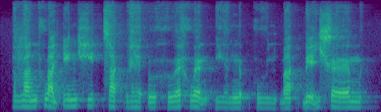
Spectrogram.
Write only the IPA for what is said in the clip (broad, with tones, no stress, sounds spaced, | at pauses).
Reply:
v a˨˦ n h w a̰˧˨ j ɗ i˧ n x i˨˩ t̚ s a˨˩ k̚ v ɛ̤˨˩ ʔ u˧˩ h u˨˦ ə̯ h w ə̰ː˧˨ ŋ ʔ i̤˨˩ ə̯ ŋ ə˨˩ p̚ h w ṳ˨˩ n ɓ a˨˩ k̚ ɓ ḛ˧˥ j x əː˧ m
